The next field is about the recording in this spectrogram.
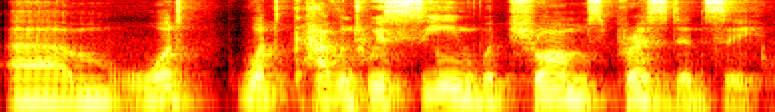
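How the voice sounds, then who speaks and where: Very deep-voiced halting male commentator. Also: slightly rough. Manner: halting, many restarts and fillers. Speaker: news commentator. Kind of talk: live commentary.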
